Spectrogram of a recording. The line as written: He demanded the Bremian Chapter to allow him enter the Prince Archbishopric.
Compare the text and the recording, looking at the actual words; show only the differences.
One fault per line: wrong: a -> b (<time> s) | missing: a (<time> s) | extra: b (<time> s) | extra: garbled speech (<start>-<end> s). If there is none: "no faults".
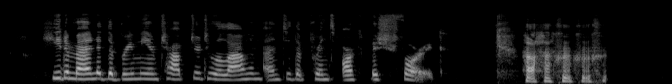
no faults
